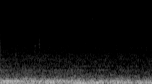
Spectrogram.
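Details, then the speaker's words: High-mileage Honda Pilot, driving: deep steady droning rumble from about 30–40 mph up, louder or pitch-changing when steering right, not left; front right wheel bearing found with dried-up grease, worn wheel bearing hum. "you could hear the sound more or it changes pitch so I will try change the well bearing on this see if it helps"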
